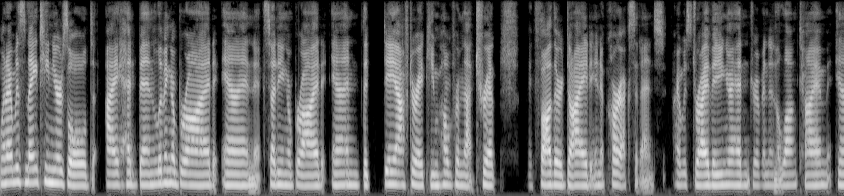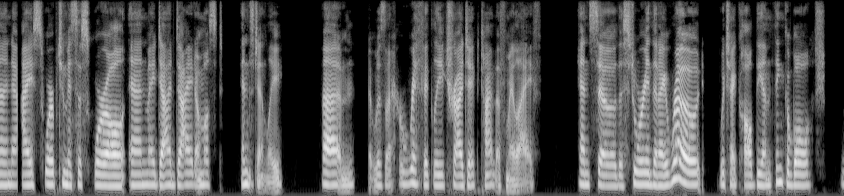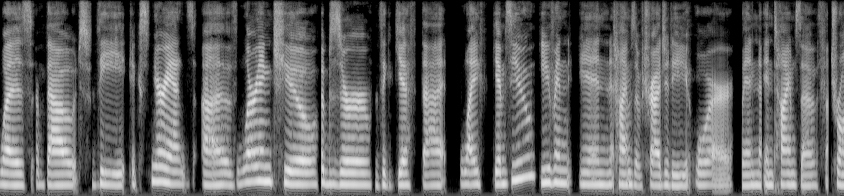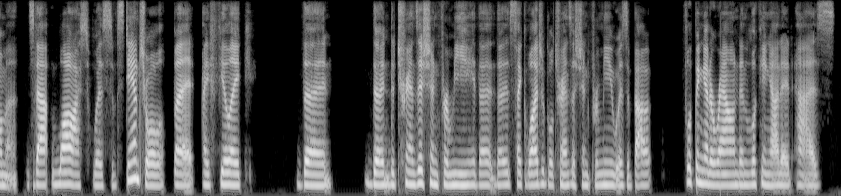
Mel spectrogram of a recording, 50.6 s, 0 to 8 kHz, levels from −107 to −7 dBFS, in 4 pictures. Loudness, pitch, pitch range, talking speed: -24 LUFS, 175 Hz, 170-185 Hz, 155 wpm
